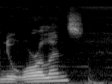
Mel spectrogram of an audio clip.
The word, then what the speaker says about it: New Orleans: Like our main like city in Louisiana is New Orleans, Neworleans. When you talk about the city, we pronounce it New Orleans, but if you talk about the parish, it's Orleans. So like we change up how everything is spoken about.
